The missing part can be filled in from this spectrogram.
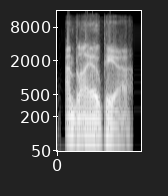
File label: "amblyopia", British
